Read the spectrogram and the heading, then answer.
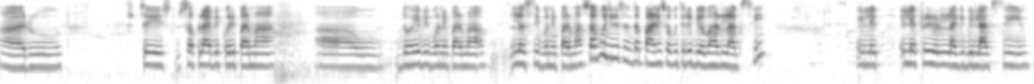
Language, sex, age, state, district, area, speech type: Odia, female, 18-30, Odisha, Bargarh, rural, spontaneous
